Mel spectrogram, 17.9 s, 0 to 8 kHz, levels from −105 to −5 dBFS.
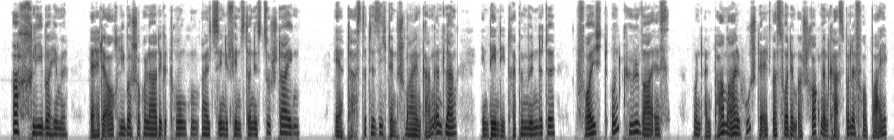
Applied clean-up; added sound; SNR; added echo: none; none; none; none.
